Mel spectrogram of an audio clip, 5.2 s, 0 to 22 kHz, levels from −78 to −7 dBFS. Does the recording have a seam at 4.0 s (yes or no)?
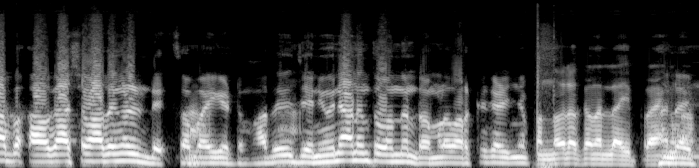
yes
